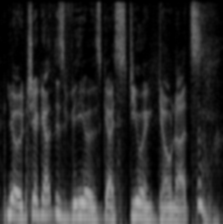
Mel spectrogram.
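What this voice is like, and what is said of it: Put-on dumb-sounding voice. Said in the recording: “my dumb voice”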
